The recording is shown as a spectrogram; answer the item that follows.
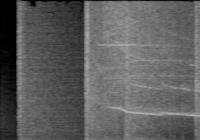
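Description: Fireworks sound effect: two sharp bursts in quick succession, the second the loudest, each trailing off in crackle, then a thin whistle slowly falling in pitch.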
